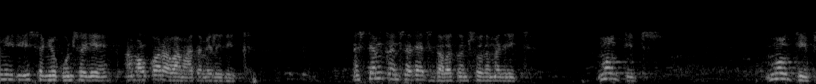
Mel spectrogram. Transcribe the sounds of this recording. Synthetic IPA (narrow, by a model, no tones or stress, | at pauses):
niɾisəɲokunsəʎeəmbəlˠkɔɾələmat̪əmbeliðik | əst̪ɛmkənsəɣɛd͡zðələkənsoðəməðɾit̪ | mɔlˠt̪ːips | mɔlˠt̪ip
